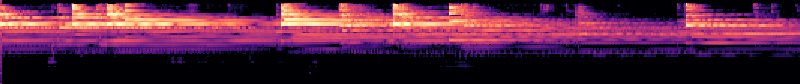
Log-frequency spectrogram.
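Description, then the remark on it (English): Bell ringers' bells ring out at the annual December Christmas tree ceremony at the General Grant tree, in a series of overlapping strikes, each leaving a bright, sustained shimmer of tones, while a faint murmur of voices sits low in the background. “A video captured the festive event with bell ringers, carolers, and a flag and memorial wreath laying ceremony.”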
